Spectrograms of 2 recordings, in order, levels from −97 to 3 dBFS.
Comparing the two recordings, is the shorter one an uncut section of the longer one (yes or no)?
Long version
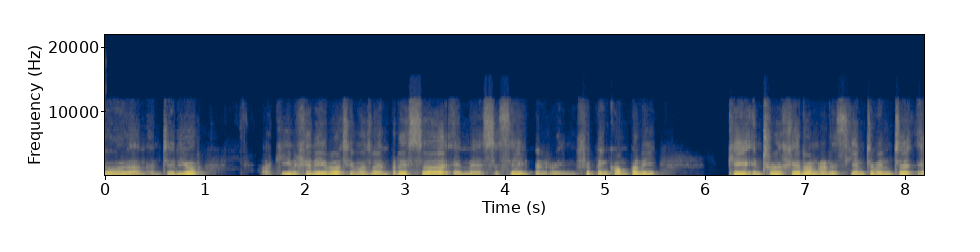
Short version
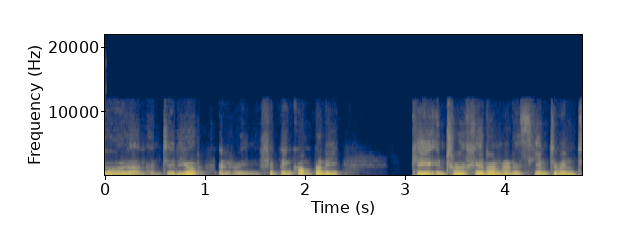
no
